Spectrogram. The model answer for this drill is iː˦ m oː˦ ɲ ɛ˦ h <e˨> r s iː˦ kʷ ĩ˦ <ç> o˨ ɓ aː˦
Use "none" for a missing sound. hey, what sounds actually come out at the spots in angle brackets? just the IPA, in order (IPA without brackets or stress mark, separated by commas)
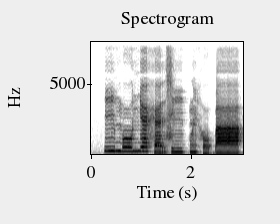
ɛ˨, h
